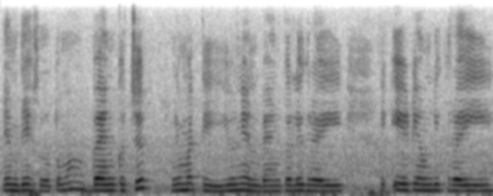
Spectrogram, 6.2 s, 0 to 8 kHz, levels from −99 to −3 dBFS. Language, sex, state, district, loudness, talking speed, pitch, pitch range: Garhwali, male, Uttarakhand, Tehri Garhwal, -18 LUFS, 155 wpm, 240 Hz, 230-250 Hz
